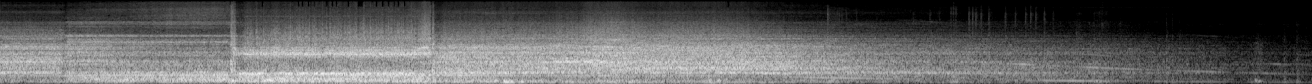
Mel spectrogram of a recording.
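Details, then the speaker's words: Person with DMD and weak cough using a cough assist machine each morning to clear mucus: a loud, steady rush of air that swells then fades, one mechanical insufflation-exsufflation cycle. "So that's one cycle. And every morning I do that three times just to get rid of any excess mucus from the night."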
